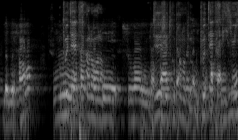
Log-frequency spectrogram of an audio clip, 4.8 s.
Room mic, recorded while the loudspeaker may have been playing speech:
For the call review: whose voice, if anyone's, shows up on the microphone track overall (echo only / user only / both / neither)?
both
